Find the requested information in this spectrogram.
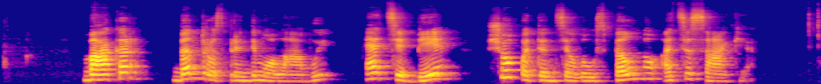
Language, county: Lithuanian, Kaunas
